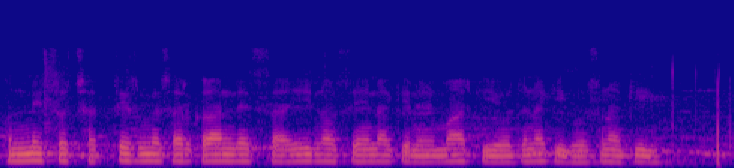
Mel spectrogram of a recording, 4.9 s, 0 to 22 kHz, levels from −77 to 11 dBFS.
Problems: constant background noise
